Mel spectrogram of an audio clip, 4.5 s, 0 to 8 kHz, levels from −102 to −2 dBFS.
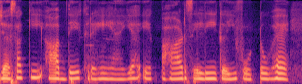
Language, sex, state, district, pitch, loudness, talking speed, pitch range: Hindi, female, Jharkhand, Sahebganj, 200 Hz, -23 LUFS, 185 wpm, 190-210 Hz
